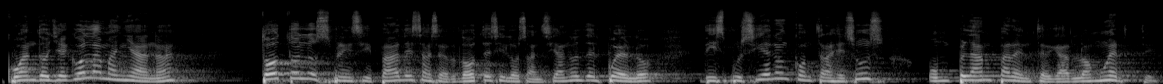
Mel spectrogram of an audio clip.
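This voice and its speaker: A man preaches slowly in a big echoing church hall, his high voice rising and falling with lively swings. He keeps asking the congregation questions and checking in with them again and again. His tone stays dark and mellow. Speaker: pastor. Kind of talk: sermon.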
